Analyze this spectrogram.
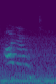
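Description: A Maine Coon gives a brief, clear meow that starts high and slides downward.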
